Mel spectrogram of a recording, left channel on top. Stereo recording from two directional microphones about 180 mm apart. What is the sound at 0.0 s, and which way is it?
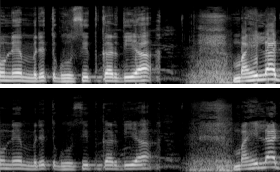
A man's voice, 45° left (ahead or behind).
